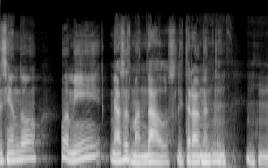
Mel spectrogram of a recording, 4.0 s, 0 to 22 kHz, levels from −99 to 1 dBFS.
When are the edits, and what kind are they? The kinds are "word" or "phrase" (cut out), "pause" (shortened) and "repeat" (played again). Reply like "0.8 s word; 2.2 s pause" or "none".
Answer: 0.9 s word; 1.9 s word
